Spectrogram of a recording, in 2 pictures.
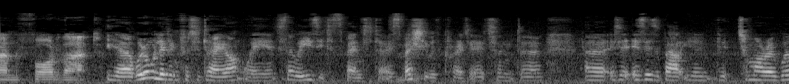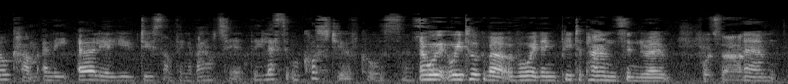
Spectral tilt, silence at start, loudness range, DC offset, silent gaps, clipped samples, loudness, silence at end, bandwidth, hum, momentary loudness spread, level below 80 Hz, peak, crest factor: -3 dB/octave; 0 s; 6 LU; under 0.1%; none; under 0.1%; -24 LUFS; 0 s; 12.5 kHz; none; 14 LU; -50 dBFS; -4 dBFS; 20 dB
